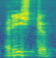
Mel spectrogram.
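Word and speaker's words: wrist: कोई व नहीं है रि क्या हो जाएगा रिस्ट रिस्ट कलाई होता है य ड य पर नहीं पढ़ जाता लेकिन लिखने में स्पेलिंग पूछी जाए तो वहा पर हम डब्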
